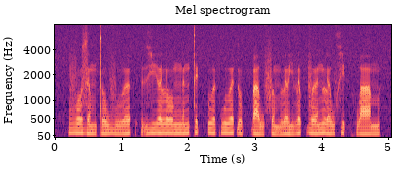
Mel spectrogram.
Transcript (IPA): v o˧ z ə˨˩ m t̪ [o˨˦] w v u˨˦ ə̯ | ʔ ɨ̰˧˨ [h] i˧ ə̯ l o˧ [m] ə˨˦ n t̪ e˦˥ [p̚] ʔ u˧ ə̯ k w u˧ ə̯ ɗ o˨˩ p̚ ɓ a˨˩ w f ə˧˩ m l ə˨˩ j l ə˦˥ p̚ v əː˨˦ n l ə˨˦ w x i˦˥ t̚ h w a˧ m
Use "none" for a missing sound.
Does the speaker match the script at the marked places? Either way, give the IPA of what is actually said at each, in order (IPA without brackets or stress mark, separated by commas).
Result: o˨˦, ɣ, ŋ, k̚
